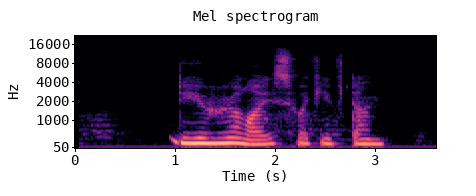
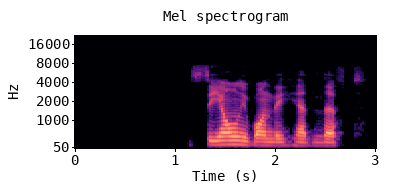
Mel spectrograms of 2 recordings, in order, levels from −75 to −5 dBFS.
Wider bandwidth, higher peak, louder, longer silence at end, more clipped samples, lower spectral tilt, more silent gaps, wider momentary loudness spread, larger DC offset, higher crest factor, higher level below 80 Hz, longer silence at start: first, 12.5 kHz vs 7.8 kHz; second, -10 dBFS vs -4 dBFS; about the same, -22 LUFS vs -21 LUFS; first, 0.55 s vs 0.2 s; neither; about the same, -7 dB/octave vs -6 dB/octave; neither; first, 12 LU vs 8 LU; neither; second, 12 dB vs 20 dB; first, -50 dBFS vs -66 dBFS; second, 0.95 s vs 1.15 s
